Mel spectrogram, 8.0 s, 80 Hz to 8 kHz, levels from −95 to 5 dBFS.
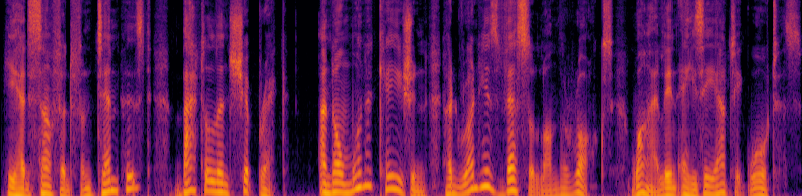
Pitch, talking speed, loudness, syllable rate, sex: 125 Hz, 170 wpm, -20 LUFS, 5.1 syllables/s, male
